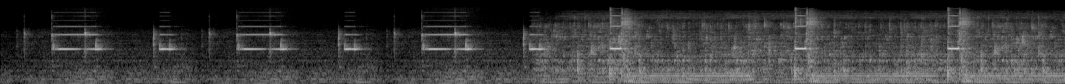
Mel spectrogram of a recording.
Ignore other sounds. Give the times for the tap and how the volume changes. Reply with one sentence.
You can hear the tap from 5.3 to 10.6 s, at a steady volume.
